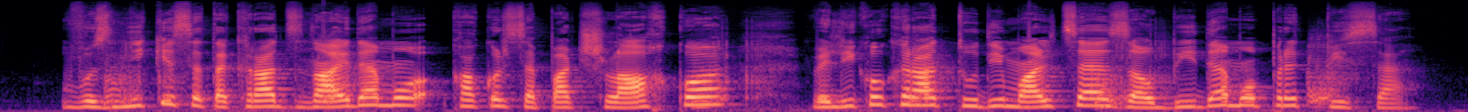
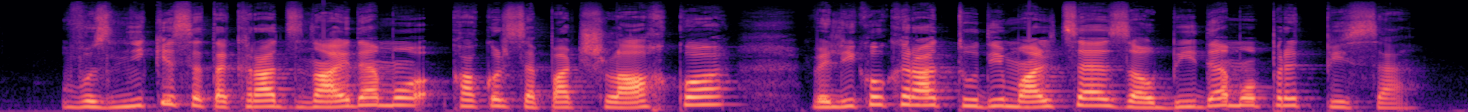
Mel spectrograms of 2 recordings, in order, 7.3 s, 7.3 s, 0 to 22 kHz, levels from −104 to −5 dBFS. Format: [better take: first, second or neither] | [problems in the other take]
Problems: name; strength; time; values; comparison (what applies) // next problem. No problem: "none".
second | background sound (Fart); 18 dB below the speech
